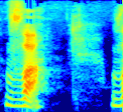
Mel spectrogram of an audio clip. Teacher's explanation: वा वर्ण का उच्चारण स्थान है दंतोष्ठ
